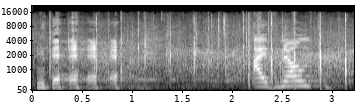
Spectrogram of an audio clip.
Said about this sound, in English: I think they're clapping for you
